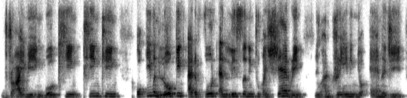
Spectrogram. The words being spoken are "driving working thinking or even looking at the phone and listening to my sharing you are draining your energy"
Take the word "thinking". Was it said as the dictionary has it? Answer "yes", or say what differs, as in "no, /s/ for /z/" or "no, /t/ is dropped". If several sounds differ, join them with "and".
no, /t/ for /θ/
